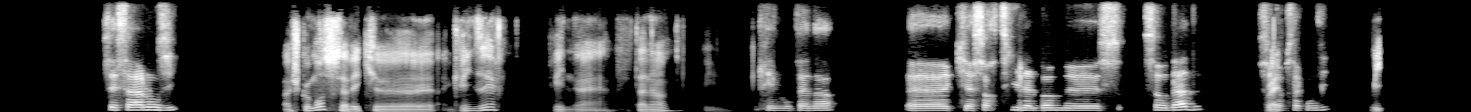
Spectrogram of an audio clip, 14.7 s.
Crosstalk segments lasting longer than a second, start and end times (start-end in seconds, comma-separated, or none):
none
